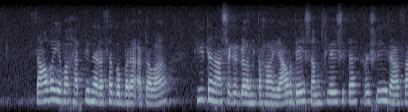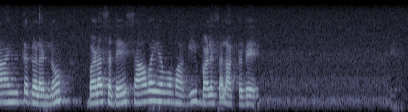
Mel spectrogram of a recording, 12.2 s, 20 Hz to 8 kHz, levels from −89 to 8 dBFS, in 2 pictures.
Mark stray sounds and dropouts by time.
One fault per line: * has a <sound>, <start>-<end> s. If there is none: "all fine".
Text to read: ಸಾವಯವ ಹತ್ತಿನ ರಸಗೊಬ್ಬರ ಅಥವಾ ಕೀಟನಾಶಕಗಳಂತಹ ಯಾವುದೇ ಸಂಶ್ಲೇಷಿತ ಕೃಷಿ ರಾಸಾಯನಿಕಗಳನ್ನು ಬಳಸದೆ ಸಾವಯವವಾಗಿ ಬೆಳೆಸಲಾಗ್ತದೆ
all fine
